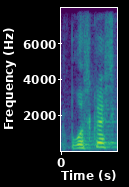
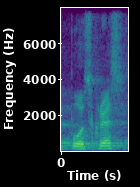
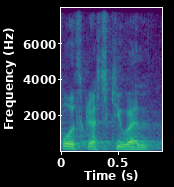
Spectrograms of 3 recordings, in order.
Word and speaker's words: PostgreSQL: So it's either Postgres or it's PostgreSQL. ठीक है? It's not Postgre, please.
